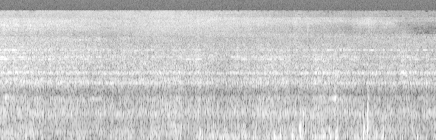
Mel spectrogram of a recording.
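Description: Low, steady rumble of a train at a station platform, with a few light knocks.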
